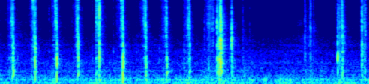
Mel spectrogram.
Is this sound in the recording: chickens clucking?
no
